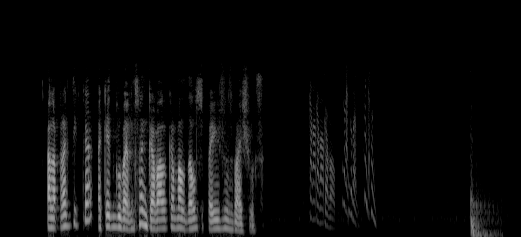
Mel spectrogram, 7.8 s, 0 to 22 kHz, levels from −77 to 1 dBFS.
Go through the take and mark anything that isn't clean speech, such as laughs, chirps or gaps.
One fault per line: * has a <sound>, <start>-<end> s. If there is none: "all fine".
* has a chirp, 4.6-5.7 s
* has a thud, 7.0-7.6 s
